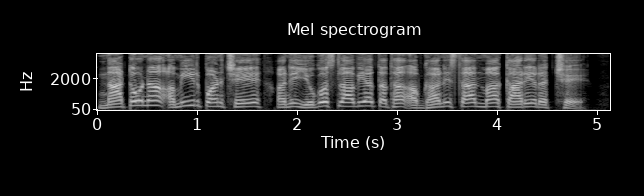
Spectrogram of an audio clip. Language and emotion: Gujarati, neutral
